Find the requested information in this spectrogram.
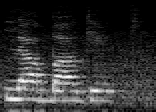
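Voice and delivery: la baguette said lah ba-GET, slowly; la baguette stressed on the last syllable; French la baguette. Shown as a demonstration. Teacher slowly modelling the French word for bread. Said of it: "Then French bread".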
